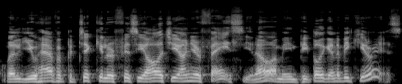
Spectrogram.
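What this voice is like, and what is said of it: Speaks with an accent. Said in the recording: “I have an accent”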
